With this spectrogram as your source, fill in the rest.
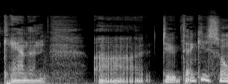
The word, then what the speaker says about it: Cannan: michael's last name is spelled c-a-n-n-a-n even though it's pronounced canon uh dude thank you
